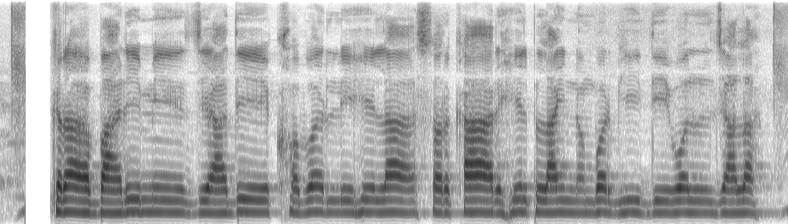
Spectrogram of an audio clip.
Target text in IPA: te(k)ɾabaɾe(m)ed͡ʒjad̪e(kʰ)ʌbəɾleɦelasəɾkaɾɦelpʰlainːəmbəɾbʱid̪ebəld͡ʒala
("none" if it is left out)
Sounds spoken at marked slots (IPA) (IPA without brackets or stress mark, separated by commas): k, m, kʰ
